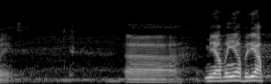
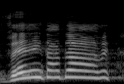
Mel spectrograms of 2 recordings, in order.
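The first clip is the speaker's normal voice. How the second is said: high, drawn-out call across the yard; mother's call; 12 semitones higher, much slower than usual. Retold or imitated. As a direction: holler it like mum at the door. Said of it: "todos os dias minha mãe fazia isso".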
